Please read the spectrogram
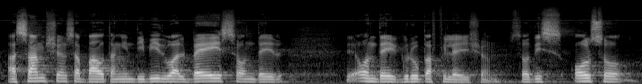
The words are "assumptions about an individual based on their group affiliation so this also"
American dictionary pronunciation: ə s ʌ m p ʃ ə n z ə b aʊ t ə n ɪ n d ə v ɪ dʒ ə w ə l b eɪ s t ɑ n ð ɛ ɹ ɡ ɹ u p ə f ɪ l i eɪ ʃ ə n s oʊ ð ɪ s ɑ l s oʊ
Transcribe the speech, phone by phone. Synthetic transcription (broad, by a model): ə s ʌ m p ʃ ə n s ə b aʊ t ə n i n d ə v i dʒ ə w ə l b eɪ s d ɑ n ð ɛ ɡ ɹ u p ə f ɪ l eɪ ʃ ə n s oʊ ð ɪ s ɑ l s oʊ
